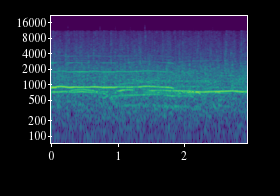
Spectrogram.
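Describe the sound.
Studio audience applause greets a live radio show's host, a steady and loud wash of clapping that holds without a break.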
